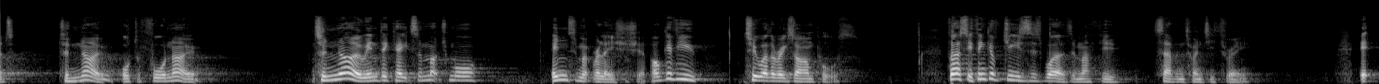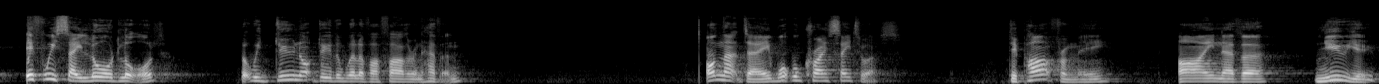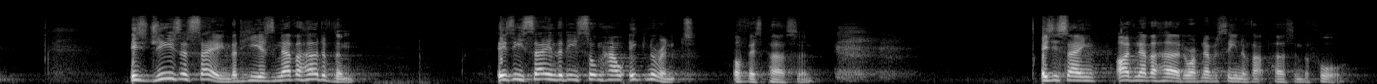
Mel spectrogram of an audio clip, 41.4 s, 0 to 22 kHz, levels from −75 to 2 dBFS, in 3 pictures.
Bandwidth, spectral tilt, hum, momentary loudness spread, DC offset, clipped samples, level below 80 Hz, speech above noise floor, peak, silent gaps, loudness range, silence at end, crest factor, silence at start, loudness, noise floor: 10.5 kHz; -5.5 dB/octave; none; 16 LU; under 0.1%; under 0.1%; -62 dBFS; 49 dB; -2 dBFS; none; 6 LU; 0.35 s; 18 dB; 0 s; -19 LUFS; -67 dBFS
